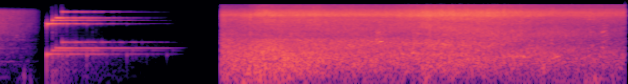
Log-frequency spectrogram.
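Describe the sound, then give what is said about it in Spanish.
A bright chime rings and fades, then after a short silence the loud, steady roar of ocean waves breaking on a beach washes in and continues to the end. “se metía en el agua, en la playa”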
